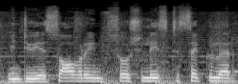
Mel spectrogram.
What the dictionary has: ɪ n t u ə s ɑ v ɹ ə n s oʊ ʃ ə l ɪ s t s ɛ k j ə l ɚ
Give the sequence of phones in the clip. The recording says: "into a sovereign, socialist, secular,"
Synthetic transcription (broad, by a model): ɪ n t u ə s ɑ v ɹ ə n s oʊ ʃ ə l ɪ s t s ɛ k j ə l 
